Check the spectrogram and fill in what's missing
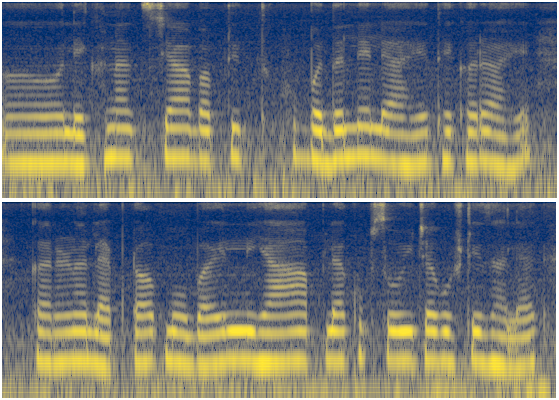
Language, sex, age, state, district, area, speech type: Marathi, female, 30-45, Maharashtra, Mumbai Suburban, urban, spontaneous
